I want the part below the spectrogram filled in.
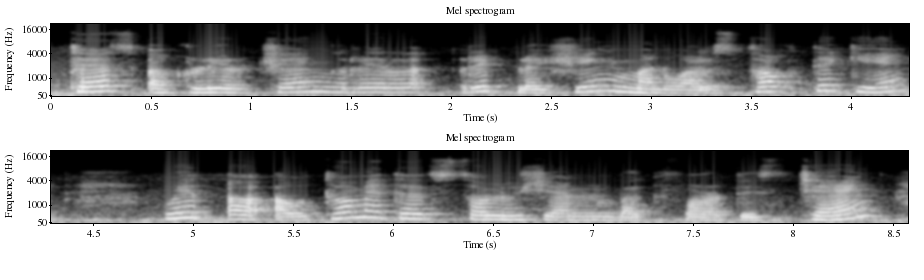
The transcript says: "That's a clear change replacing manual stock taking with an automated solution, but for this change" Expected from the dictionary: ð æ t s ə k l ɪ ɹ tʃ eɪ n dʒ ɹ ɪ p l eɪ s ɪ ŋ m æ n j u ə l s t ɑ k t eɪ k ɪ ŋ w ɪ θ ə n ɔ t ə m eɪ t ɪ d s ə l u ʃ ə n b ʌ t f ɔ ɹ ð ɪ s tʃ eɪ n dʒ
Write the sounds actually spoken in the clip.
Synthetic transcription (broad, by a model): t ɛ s ə k l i ɹ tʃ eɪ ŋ ɹ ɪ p l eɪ ʃ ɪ ŋ m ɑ n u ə l s t ɑ k t eɪ k ɪ ŋ w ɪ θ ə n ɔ t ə m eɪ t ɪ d s ə l u ʃ ə n b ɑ t f ɔ ɹ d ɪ s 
